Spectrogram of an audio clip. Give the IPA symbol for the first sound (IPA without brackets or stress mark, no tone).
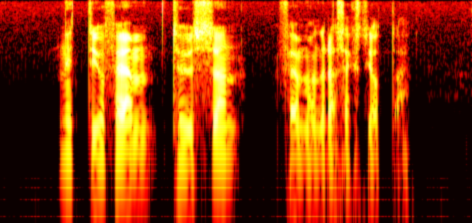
n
